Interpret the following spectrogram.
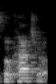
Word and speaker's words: Boccaccio: It's Boccaccio.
